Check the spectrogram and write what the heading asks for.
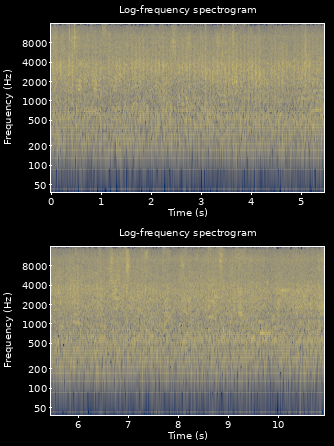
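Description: A railway passenger coach running at speed, heard from inside: a steady rumble and rush of wheels on rail, with faint scattered clicks.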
